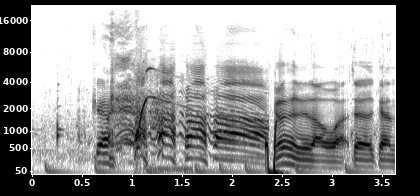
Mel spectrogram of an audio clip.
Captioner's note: laughing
